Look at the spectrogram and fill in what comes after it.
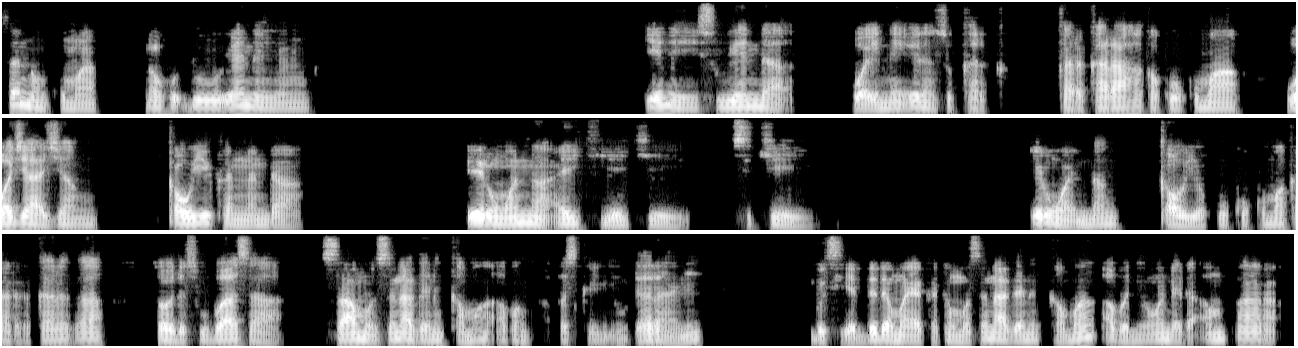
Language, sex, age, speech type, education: Hausa, male, 30-45, spontaneous, tertiary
